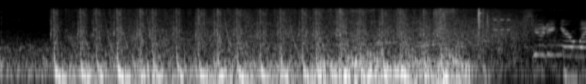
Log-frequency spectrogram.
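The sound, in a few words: gunfire in Marvel's Guardians of the Galaxy video game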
